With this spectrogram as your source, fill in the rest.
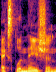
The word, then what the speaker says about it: explanation: So if we say explanation, that is the most natural way to say it. So ne has primary stress.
